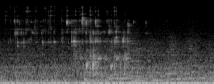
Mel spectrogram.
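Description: Hydrogen peroxide poured from a small glass beaker into a glass Erlenmeyer flask, the thin stream trickling and splashing into the liquid already at the bottom, over a steady low hum.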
